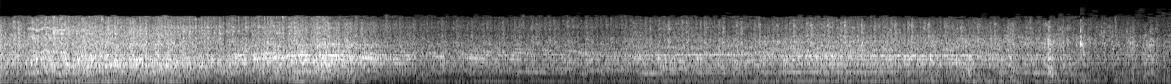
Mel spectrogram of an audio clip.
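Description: A car engine as the vehicle reverses and then drives off, a steady mid-pitched hum and whine that is loudest at first and eases slightly, heard alone with no talk.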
